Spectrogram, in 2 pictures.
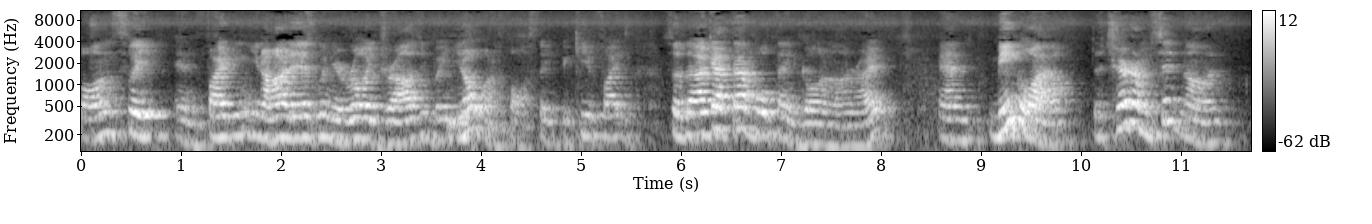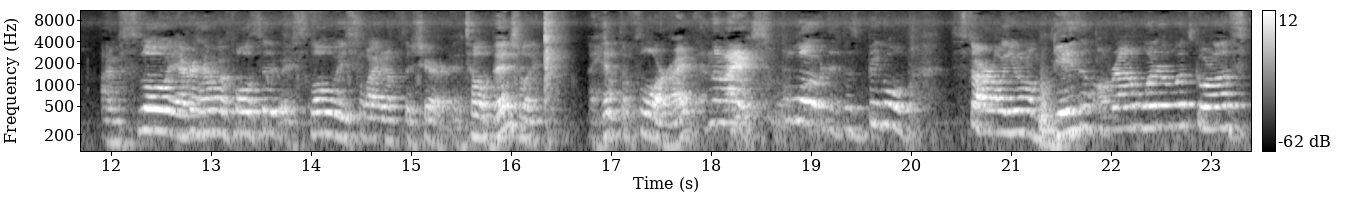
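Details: Adult man with ataxia diagnosed in 2003, balance difficulties since childhood, who says it has affected his speech; talk at an ataxia support group; ataxic dysarthria.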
